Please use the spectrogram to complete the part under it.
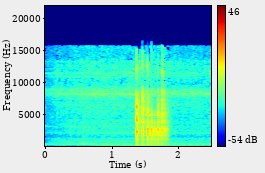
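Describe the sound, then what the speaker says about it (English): Dice are rolled during a tabletop game, a quick burst of sharp clattering clicks lasting about half a second as they tumble and settle against a quiet background hum. "And now you keep winning dice rolls."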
